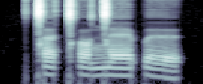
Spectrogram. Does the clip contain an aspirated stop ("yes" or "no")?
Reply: yes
